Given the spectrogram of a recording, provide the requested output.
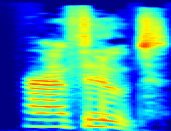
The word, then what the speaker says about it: Vloet: Vloet.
